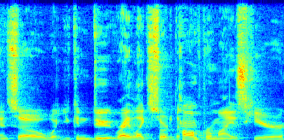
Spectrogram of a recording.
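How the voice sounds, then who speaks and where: A man talks in a normal speaking voice. His pitch is fairly low, with ordinary pitch variation. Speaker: tutor. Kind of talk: tutorial. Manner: casual with many fillers.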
